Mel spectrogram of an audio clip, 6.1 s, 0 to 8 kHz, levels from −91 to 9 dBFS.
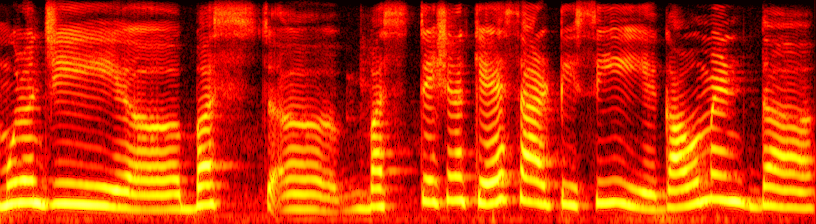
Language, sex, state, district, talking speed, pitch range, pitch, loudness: Tulu, female, Karnataka, Dakshina Kannada, 70 wpm, 225-285 Hz, 260 Hz, -14 LUFS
